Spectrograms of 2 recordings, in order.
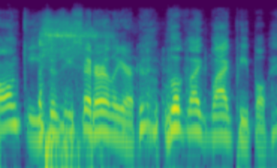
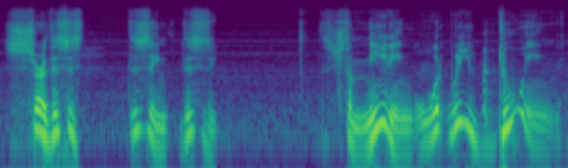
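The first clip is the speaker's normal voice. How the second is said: much softer, confused reply; bewildered quiet; 5 semitones lower, 9 dB quieter than usual. Retold or imitated. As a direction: speak low like a stunned man. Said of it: "the guy's just standing like".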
